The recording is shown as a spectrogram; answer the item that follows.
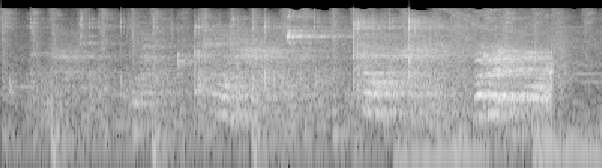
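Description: Table tennis ball clicking off bats and table in a fast rally over background music, with loud voices shouting from about a second in, loudest near the end.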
